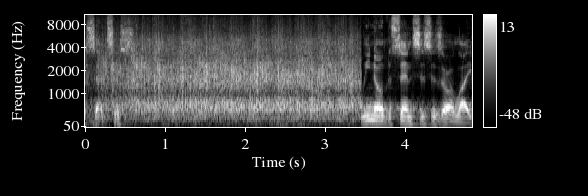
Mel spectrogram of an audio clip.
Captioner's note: applause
